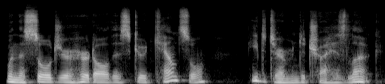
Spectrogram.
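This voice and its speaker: A man narrating a classic fairy tale from a script in a measured storyteller's manner. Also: deep voice, no echo, clean studio sound.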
